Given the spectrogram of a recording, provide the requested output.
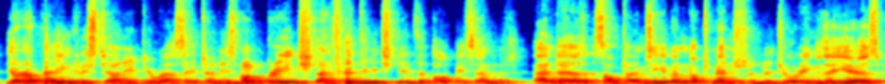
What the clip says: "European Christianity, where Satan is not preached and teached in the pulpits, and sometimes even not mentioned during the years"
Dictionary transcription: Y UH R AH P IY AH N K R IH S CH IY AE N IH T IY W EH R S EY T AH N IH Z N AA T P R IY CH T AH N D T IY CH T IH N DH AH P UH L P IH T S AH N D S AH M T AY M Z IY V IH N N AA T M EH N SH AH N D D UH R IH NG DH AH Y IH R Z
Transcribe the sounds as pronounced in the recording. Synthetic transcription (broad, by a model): Y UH R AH P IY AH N K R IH S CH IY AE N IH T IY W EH S EY T AH N IH Z N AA T B R IY CH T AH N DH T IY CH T IH N DH AH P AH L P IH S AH N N S AH M T AY M Z IY V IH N N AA T M EH N SH AH N D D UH R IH NG DH AH Y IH R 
